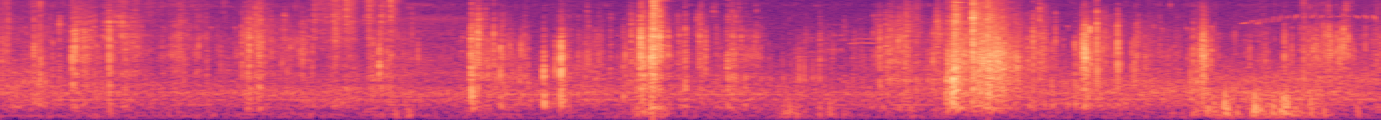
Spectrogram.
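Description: Clinks and knocks of wood and metal as a bamboo train is assembled on the rails, the bamboo platform being set down onto its steel wheel axles. The knocks are irregular and sharp, loudest a little after three seconds and again near five seconds.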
